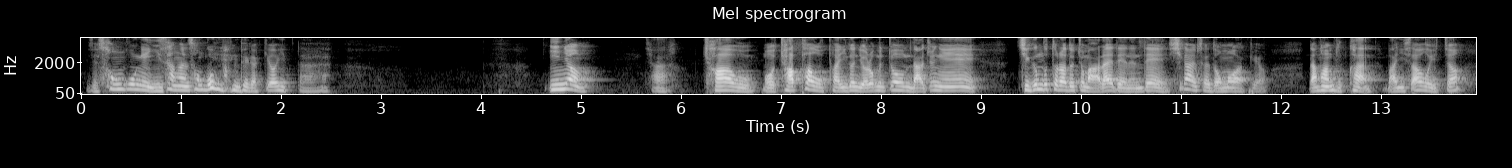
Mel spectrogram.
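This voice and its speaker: A woman giving an animated lecture at church, asking the audience questions and acting out what people say. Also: mid-range voice, moderate pace, pauses often. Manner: animated, asks the audience questions, acts out quotes. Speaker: church lay speaker. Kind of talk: lively church lecture to youth. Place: church hall.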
